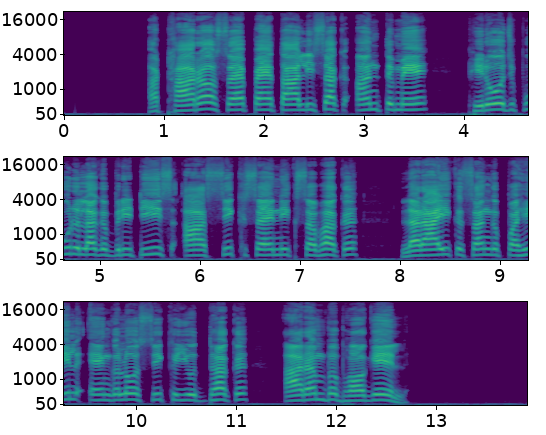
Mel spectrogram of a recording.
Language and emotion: Maithili, neutral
